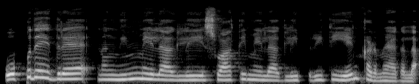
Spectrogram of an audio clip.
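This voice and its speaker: A woman voicing a caring older man, an elder brother who talks in a calm, soothing, measured way. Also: medium pitch, close to an everyday voice. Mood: persuasive.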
